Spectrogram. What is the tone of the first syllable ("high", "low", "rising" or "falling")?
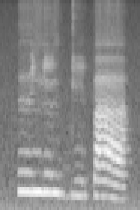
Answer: high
